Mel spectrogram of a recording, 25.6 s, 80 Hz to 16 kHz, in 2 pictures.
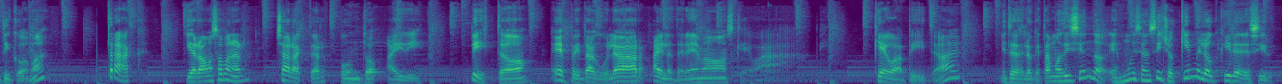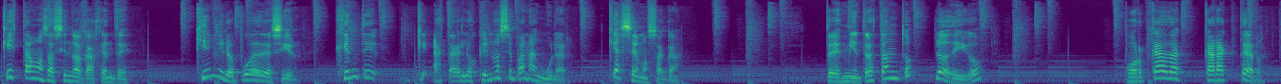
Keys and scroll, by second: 0.0-4.4 typing, 4.9 Return, 5.2 Escape, 6.4 ctrl+s, 6.8 a, 6.9 Return, 7.1 Escape, 10.6-12.9 typing, 13.4 Tab, 14.1 Escape, 14.3 k, 14.9 a, 15.4 Tab, 18.7 Escape, 19.2 k, 22.6 l, 23.5 v, 24.1 e, 24.9 Escape, 25.2-25.6 typing.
